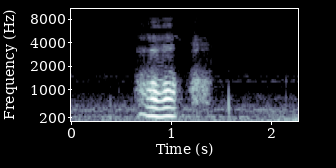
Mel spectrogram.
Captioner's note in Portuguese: gemido estranho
